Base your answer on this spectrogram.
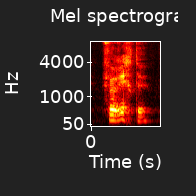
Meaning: singular present subjunctive of verrichten
- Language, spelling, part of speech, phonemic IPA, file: Dutch, verrichte, adjective / verb, /vəˈrɪxtə/, Nl-verrichte.ogg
